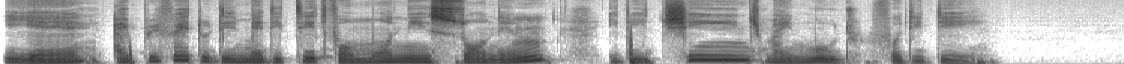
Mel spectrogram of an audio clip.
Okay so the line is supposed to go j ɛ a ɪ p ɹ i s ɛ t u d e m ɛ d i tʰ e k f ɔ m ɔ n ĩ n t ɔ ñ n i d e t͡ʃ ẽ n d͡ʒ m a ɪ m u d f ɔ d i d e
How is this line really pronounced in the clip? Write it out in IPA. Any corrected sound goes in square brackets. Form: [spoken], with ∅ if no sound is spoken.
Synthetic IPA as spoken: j ɛ a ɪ p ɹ i [f] ɛ t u d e m ɛ d i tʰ e [t] f ɔ m ɔ n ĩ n [s] ɔ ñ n i d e t͡ʃ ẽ n d͡ʒ m a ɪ m u d f ɔ d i d e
